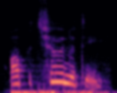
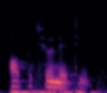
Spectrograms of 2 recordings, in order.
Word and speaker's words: opportunity: the wrong syllable, and they don't realize that there are two stresses in the word opportunity.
